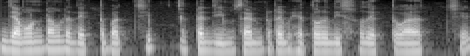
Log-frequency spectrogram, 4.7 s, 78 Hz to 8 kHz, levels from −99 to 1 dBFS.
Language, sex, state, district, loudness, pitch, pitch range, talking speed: Bengali, male, Jharkhand, Sahebganj, -20 LUFS, 120 Hz, 115-135 Hz, 165 wpm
